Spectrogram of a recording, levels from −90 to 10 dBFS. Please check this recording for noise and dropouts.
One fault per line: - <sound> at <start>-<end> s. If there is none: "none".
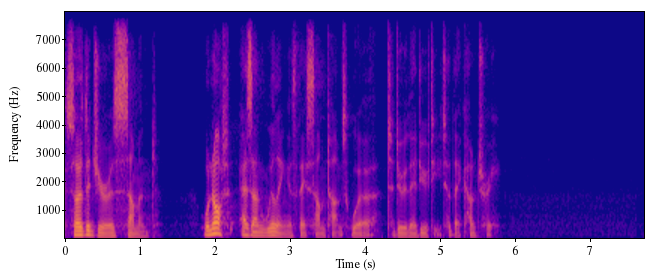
none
